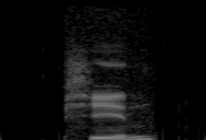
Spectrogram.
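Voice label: "pin" second tone, Chinese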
